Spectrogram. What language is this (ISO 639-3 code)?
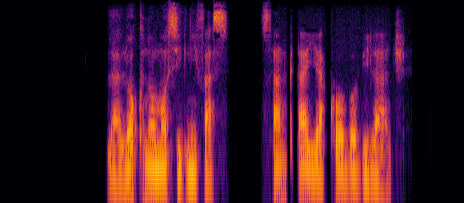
epo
